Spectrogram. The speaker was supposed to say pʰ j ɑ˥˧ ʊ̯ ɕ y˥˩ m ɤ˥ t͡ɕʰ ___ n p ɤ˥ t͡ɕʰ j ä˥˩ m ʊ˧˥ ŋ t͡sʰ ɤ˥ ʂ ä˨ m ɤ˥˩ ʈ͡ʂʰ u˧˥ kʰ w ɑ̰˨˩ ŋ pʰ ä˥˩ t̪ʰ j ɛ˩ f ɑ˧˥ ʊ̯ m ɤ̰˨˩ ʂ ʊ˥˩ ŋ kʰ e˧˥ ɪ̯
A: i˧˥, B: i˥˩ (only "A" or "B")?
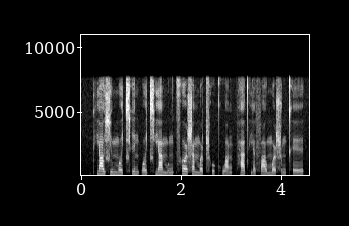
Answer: B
